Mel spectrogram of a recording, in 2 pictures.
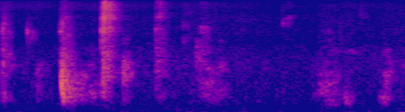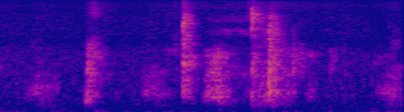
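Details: Siberian Husky puppies making short, high yips and thin whines in quick succession, with a few sharper clicks between calls.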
